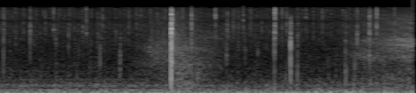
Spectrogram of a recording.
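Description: Campfire crackling, with scattered sharp pops, one louder near the middle, over a steady low rumble.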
